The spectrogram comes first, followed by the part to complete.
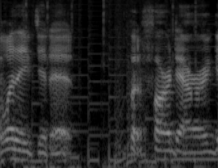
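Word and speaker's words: Fear Dearg: they did it but far darag is not spelled like that okay how is it spelt uh far is f-e-a-r and derrick is d-e-a-r-g okay um it means red men in irish ah wow that is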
